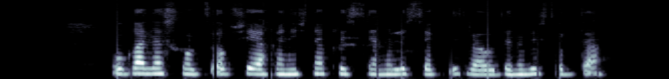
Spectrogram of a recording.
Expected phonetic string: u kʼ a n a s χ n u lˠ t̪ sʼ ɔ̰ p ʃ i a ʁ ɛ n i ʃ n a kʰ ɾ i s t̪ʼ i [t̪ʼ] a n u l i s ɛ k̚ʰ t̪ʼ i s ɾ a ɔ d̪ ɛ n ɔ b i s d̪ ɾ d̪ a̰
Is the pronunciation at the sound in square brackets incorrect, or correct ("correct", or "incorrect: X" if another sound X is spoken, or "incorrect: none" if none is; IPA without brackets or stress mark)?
incorrect: none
